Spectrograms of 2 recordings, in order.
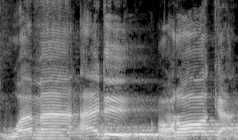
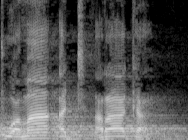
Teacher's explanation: the ra'un is having fatha. You are expected to do tafkhim al-ra.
